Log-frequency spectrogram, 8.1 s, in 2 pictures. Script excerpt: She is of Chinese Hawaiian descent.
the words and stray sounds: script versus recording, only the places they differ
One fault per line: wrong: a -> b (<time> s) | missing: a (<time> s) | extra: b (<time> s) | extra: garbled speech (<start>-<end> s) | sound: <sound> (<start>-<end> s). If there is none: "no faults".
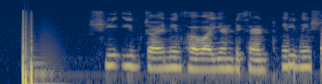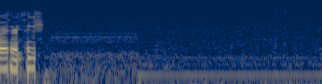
missing: of (1.7 s)
extra: garbled speech (3.5-4.6 s)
